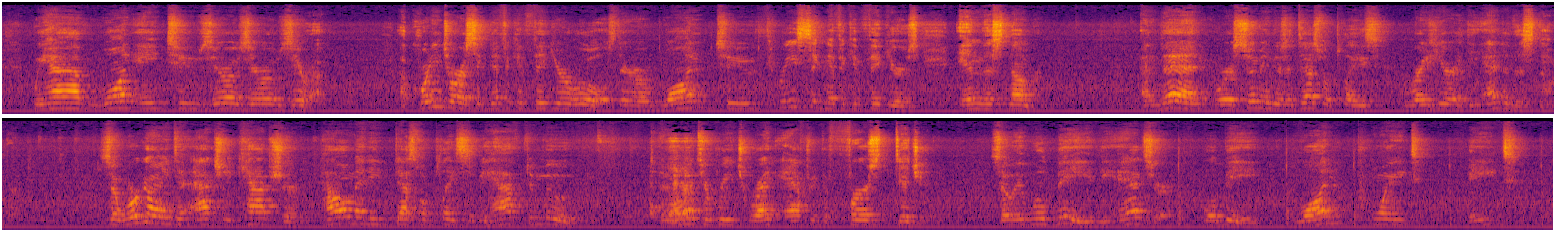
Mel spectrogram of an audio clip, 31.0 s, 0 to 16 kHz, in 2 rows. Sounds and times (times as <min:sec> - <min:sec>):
Speech: 0:00.3 - 0:03.3, 0:04.0 - 0:10.5, 0:11.4 - 0:15.8, 0:16.5 - 0:21.4, 0:22.0 - 0:30.8.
